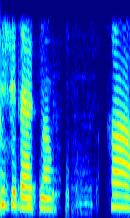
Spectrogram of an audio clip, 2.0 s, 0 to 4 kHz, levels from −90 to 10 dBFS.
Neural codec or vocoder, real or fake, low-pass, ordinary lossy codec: codec, 44.1 kHz, 2.6 kbps, SNAC; fake; 3.6 kHz; none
